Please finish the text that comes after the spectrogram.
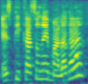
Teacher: so your voice is going to go up that's the rising intonation and you've switched the order and that's how you ask you're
